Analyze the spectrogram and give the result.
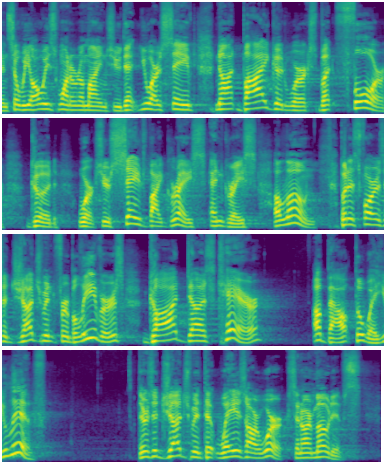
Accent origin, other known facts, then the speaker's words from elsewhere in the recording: United States; some of us, we're American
